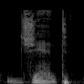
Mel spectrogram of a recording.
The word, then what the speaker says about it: djent: It has a J in it, but the J is silent, and it ends with a T. Music, they call it djent.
